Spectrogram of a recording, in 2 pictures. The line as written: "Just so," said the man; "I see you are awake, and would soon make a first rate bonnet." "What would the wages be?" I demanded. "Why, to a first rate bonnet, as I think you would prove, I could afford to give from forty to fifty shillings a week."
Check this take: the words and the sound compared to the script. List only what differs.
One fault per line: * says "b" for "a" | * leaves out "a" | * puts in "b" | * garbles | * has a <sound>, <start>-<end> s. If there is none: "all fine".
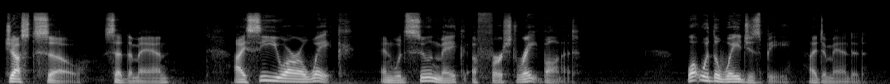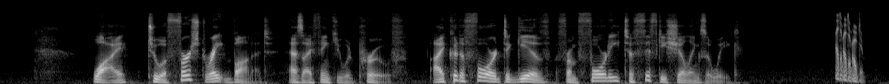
* has a chirp, 17.3-17.6 s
